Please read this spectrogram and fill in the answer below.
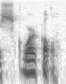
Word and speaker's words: squircle: Someone's called it a squircle. Oh. A squircle. Never Like heard that. SQ Square circle.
